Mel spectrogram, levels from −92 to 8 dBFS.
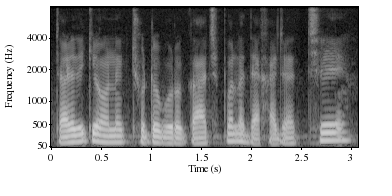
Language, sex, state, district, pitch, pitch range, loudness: Bengali, male, West Bengal, Cooch Behar, 125 Hz, 110-135 Hz, -17 LUFS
